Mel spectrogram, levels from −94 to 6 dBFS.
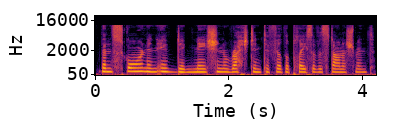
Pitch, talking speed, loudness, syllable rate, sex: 215 Hz, 170 wpm, -17 LUFS, 4.6 syllables/s, female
